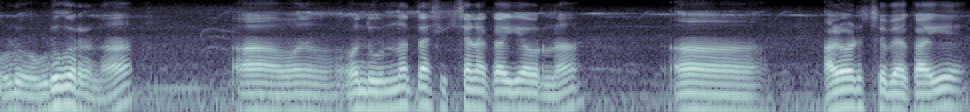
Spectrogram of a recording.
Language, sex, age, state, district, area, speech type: Kannada, male, 18-30, Karnataka, Bellary, rural, spontaneous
